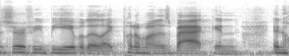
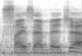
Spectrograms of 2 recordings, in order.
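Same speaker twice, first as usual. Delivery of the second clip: ordinary talk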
